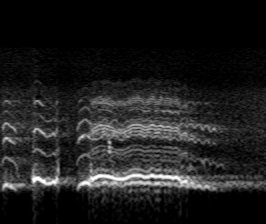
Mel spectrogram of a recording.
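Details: Tawny owl calling in quick succession: a short hoot, a second brief hoot, then a drawn-out quavering hoot lasting about a second that slowly fades.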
